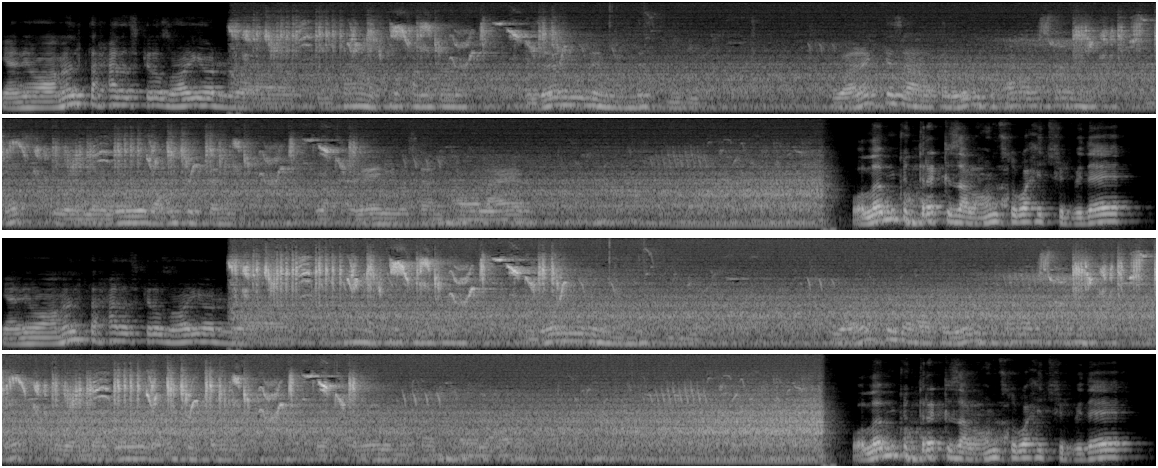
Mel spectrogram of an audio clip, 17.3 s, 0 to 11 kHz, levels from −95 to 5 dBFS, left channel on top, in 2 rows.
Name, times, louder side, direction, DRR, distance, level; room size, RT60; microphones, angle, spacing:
voice 1, 0.0-3.5 3.9-5.3 6.2-10.5 11.0-12.6 15.4-16.2, left 2 dB, 75° left, 1.4 m, -40 dB
sound 1, 1.7-14.8, right 10 dB, 60° right, 0.5 m, -29 dB
voice 2, 15.0-17.0, left 1 dB, 25° left, 0.5 m, -33 dB
10.5 x 9.3 x 2.6 m
head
